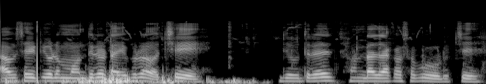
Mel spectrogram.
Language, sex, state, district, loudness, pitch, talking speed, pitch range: Odia, male, Odisha, Malkangiri, -19 LUFS, 150 Hz, 135 wpm, 135-155 Hz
